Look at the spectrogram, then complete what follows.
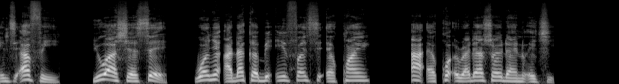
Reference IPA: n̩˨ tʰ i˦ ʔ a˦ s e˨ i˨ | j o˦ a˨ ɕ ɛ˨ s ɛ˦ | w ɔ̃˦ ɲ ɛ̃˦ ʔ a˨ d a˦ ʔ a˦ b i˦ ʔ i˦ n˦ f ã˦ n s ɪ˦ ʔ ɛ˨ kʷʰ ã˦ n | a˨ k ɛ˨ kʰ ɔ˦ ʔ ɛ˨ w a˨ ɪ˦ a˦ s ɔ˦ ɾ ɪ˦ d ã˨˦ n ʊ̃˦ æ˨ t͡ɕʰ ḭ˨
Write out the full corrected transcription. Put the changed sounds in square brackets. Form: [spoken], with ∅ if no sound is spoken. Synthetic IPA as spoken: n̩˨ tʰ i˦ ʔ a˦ [f] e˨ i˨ | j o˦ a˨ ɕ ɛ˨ s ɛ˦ | w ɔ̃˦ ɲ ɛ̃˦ ʔ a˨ d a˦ [k] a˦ b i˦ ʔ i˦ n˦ f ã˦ n s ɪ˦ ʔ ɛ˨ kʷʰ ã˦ n | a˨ [ʔ] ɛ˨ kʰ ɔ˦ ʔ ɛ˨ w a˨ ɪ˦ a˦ s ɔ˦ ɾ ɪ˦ d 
